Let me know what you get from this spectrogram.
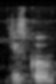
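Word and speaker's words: je: कुछ French words के last में ई आकर गटरल मीन्स कंठीय साउंड देता है, जैसे कि एग्जाम्पल जा मीन्स आई इसका प्रोनाउंसिएशन जा जा होता है।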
